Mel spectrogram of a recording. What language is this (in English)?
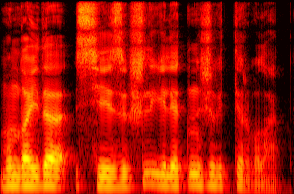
Kazakh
